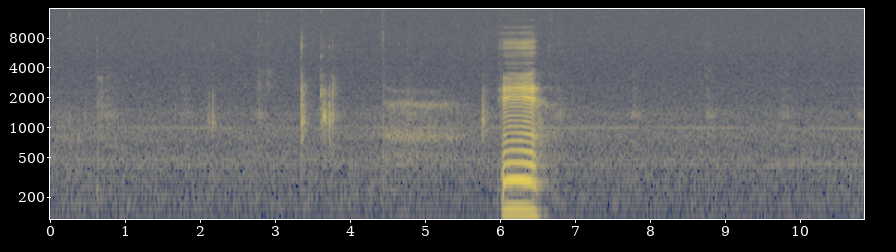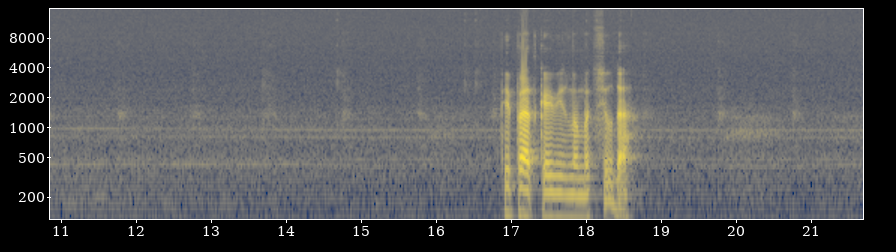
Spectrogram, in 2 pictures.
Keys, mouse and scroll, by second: 3.7 Tab.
